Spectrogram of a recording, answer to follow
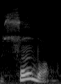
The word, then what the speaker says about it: sombre: Et nous avons pris également un autre terme, le terme sombre. Donc le terme sombre s'écrit avec un M, mais se prononce N.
